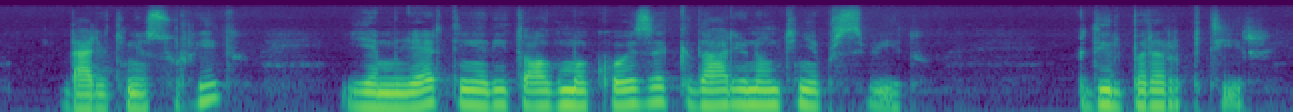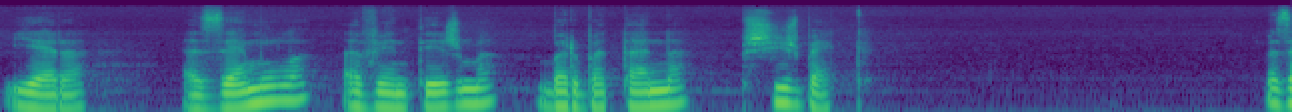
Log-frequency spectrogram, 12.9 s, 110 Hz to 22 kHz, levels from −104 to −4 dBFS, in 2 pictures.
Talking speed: 125 wpm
